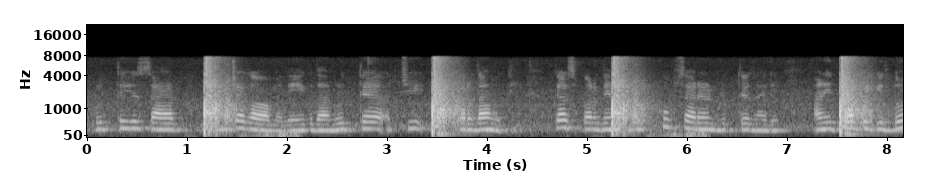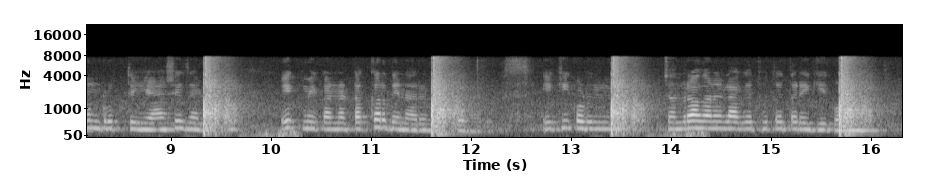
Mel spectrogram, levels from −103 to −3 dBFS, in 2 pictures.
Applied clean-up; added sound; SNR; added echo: none; Gunshot, gunfire; -3 dB; none.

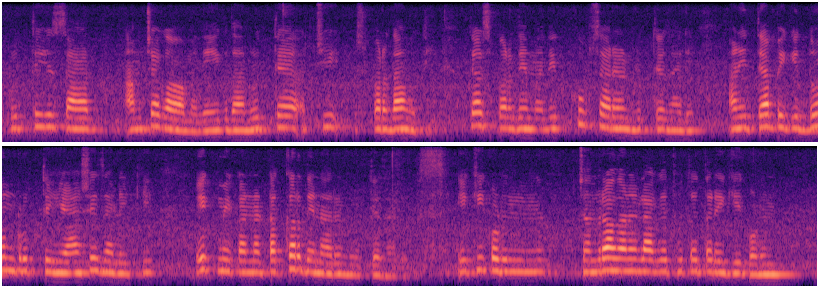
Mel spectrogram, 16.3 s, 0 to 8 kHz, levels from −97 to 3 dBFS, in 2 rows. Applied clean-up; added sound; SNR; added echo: none; none; none; none.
